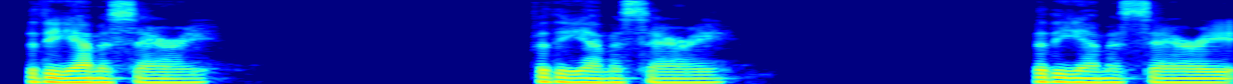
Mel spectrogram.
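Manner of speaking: soft repeated murmur. Voicing an ant suddenly repeating a phrase: ant speaking very softly. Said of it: "very softly just repeating this three-word phrase".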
